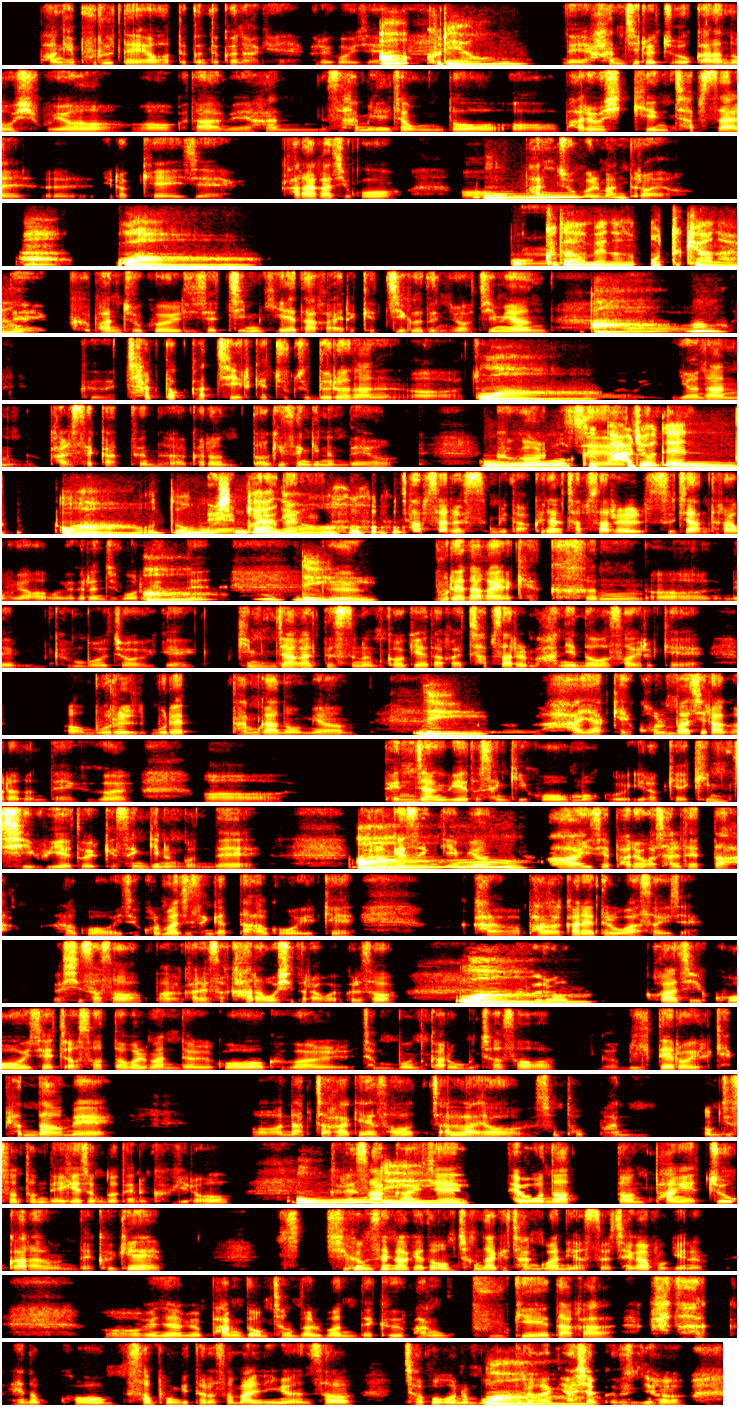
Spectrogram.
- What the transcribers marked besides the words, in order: gasp; tapping; laugh; laughing while speaking: "하셨거든요"
- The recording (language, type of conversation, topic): Korean, podcast, 음식을 통해 어떤 가치를 전달한 경험이 있으신가요?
